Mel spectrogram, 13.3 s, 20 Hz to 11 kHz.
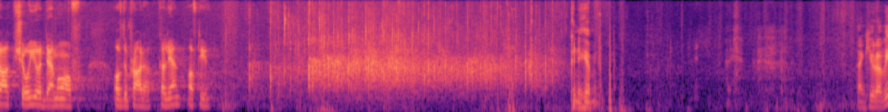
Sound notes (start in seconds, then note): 3.7 applause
